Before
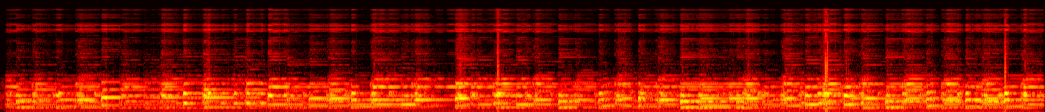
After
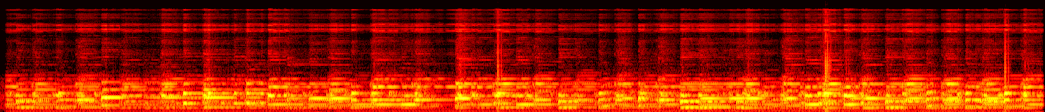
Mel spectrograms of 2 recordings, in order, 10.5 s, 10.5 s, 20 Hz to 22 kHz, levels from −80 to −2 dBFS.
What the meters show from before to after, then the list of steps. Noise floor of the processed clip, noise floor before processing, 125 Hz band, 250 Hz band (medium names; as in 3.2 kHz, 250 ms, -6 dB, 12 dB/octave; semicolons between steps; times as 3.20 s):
-33 dBFS, -37 dBFS, +5.5 dB, +5.0 dB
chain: doubling 33 ms -9.5 dB; trim +4 dB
